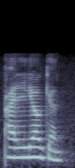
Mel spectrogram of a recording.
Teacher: when I pronounced N of the first syllable, I pronounce it as R because the following syllable starts with R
